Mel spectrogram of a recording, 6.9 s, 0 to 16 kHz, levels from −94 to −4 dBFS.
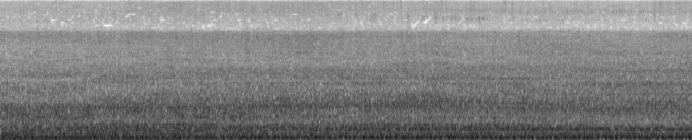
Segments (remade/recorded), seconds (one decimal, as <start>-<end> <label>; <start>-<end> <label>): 0.0-1.2 recorded; 1.2-6.9 remade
